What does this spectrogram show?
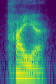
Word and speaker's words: Hiya: actually still not sure how to say it hiya hiya okay that's okay that's what I thought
